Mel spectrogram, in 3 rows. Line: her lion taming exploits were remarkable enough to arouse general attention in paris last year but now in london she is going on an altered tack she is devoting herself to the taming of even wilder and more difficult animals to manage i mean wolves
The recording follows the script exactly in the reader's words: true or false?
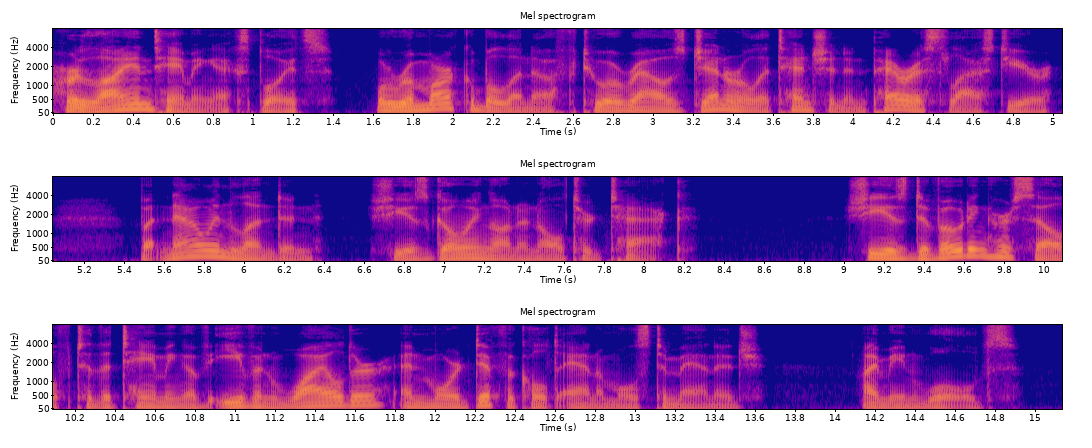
true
